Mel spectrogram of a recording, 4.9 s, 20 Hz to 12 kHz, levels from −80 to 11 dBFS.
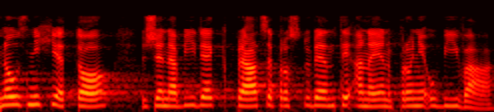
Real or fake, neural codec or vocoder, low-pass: real; none; 7.2 kHz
